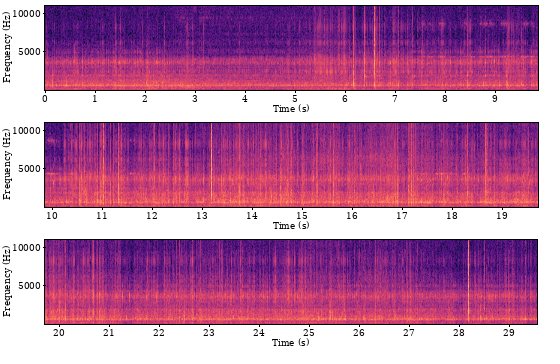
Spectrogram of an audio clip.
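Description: Mountain bike riding, heard through a bike-mounted camera: a steady rolling hum and rumble from the tyres with frequent sharp rattling clicks from the bike and camera mount over bumps. The rattling grows busier after the first several seconds as the ride moves from asphalt onto loose gravel.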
